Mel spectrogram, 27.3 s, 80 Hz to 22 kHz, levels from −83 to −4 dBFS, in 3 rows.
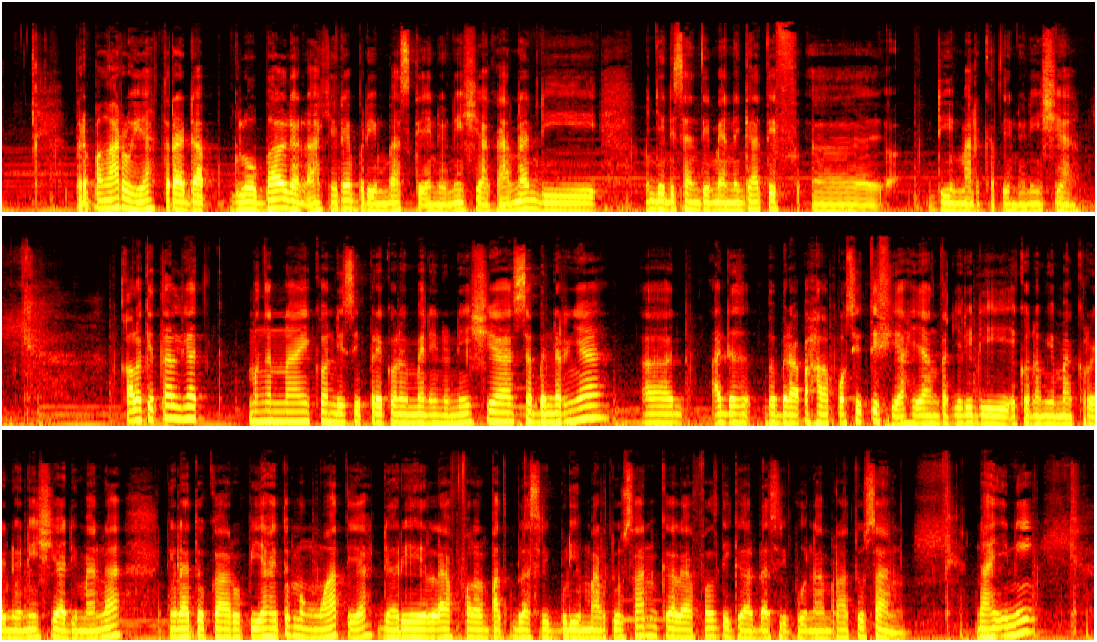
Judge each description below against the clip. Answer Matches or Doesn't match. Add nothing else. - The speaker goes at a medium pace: Matches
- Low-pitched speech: Matches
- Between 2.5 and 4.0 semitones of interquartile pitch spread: Matches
